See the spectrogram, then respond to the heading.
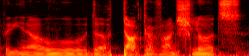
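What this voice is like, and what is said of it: Put-on German accent. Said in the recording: “I'm still trying to talk with this German accent.”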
